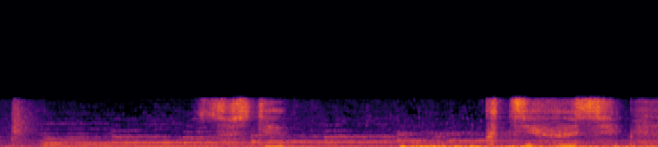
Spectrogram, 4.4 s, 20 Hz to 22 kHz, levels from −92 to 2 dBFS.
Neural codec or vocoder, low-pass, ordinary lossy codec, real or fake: codec, 16 kHz, 4 kbps, FunCodec, trained on LibriTTS, 50 frames a second; 7.2 kHz; none; fake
